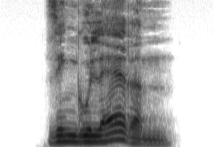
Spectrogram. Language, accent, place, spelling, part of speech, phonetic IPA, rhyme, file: German, Germany, Berlin, singulärem, adjective, [zɪŋɡuˈlɛːʁəm], -ɛːʁəm, De-singulärem.ogg
- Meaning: strong dative masculine/neuter singular of singulär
